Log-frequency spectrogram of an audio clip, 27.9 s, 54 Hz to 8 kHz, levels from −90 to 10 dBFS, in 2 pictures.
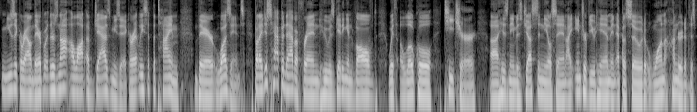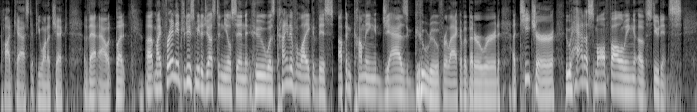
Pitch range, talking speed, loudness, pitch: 105-130 Hz, 200 wpm, -14 LUFS, 115 Hz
